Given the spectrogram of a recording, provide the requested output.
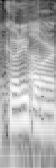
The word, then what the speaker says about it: Bohr: It's Cody Bohr. Oh yeah, that's my friend who works at GOHUNT. So did I say his name right? Yeah, Cody Bohr.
